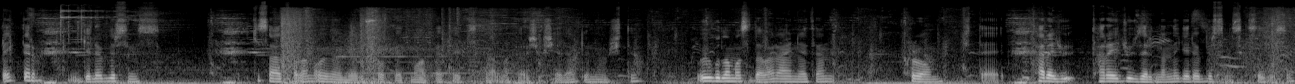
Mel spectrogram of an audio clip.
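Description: A young man, casually commenting his own ranked game, excitable and chatty with teammates and viewers. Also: mid-range voice, a little fast, creaky. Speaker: gaming YouTuber. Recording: game music behind the voice.

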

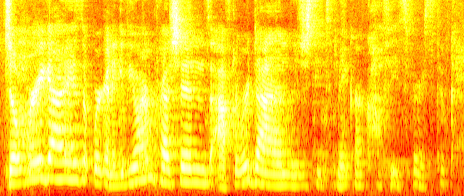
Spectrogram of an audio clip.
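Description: In a fast, medium-pitched voice, a young lifestyle vlogger chats from her home kitchen, addressing her audience as babes and honey with bubbly energy. There's a slight hiss or hum, plus echo and gentle background music in the room.

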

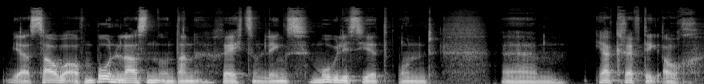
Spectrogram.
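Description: A young man giving relaxed voice-over instructions for a mobility workout, with many fillers and restarts. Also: sits low. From Germany. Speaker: athlete demonstrating exercises.

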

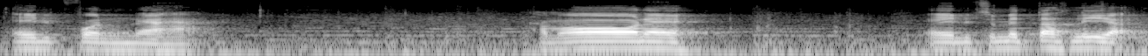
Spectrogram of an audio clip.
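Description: A man with a flat, slightly mellow, medium-pitched voice hosts a let's play, muttering and grumbling at the game in exasperation. Soft music plays in the background, and the room sounds echoey.

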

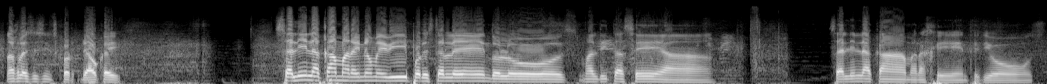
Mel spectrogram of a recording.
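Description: A man's voice: mid-range voice, a little slow, fairly bright tone, soft background music. A young man with a Peruvian Spanish accent, streaming live and chatting casually with jokes, teasing and a lot of laughter. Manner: joking, teasing banter with frequent laughter.

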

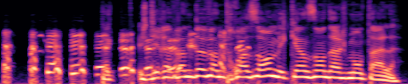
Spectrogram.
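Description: A man's voice: high voice, huge pitch swings, slow pace, no echo. Teasing young male prank caller. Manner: teasing, mocking, laughs a lot. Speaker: radio prank-call host. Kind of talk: prank call banter.

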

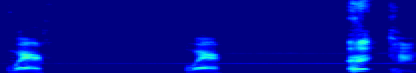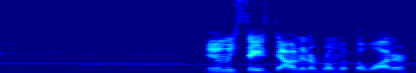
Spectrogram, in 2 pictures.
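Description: This young adult man speaks slowly at a fairly high pitch, slightly bright, with a little background hiss or hum. During a casual live horror-game stream he reacts and talks to chat in slang, pleading over and over in exasperation. He clears his throat often, and the strain in his voice suggests he's coming apart.

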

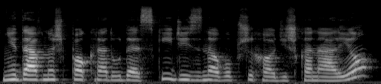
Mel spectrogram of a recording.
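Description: A woman doing a loud gruff watchman. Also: medium pitch, a little slow, close to an everyday voice. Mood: hostile. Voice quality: thick, coarse voice. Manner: loud, threatening, shouting. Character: burly gruff male watchman, hostile. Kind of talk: audiobook character voice.

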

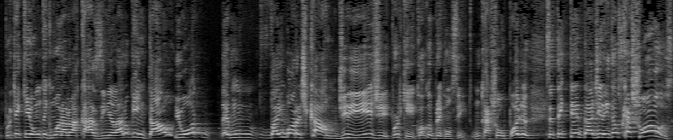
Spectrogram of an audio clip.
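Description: A young Brazilian man hosting a reaction video, ranting in mock indignation and firing comic questions at cartoon characters. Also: very high voice. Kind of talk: comedic reaction commentary.

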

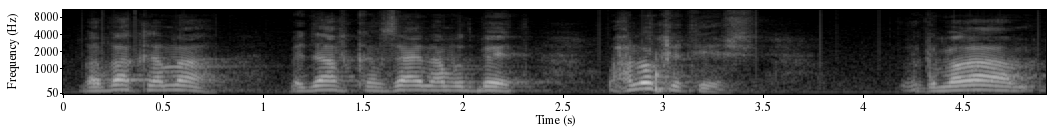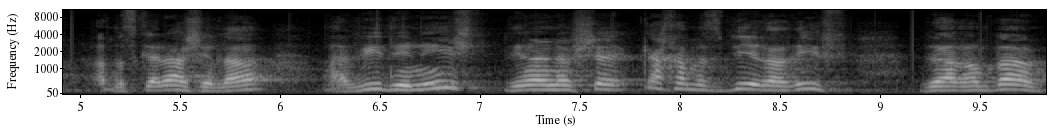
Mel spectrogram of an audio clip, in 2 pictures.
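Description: A middle-aged man delivering a halachic lecture as a rabbi, animated and repeating words for emphasis. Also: a little high. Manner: animated, quotes others in acted voices, repeats words for emphasis. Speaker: rabbi giving a weekly Torah lecture. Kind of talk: Saturday-night halachic lecture.

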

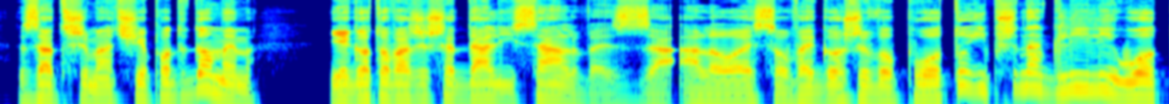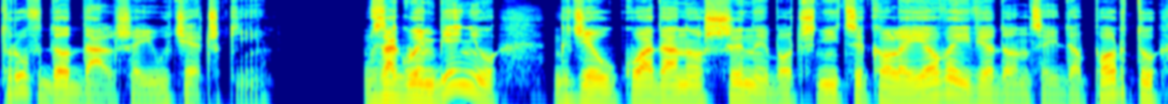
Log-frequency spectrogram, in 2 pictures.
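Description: A man narrates a novel for an audiobook in a low voice with lively, rolling intonation. His storytelling is measured and expressive. The close studio mic gives a dry, roomless sound. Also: no room sound. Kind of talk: scripted literary narration. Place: recording studio.

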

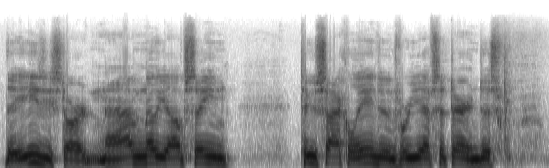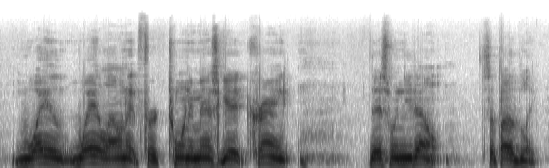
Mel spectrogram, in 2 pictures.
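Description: A man's voice: mid-range voice, fairly even intonation, moderate pace, dark tone. A man, casually reviewing a chainsaw in his home garage, talking in a folksy, rambling way with fillers. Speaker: tool reviewer. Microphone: camera-mounted mic.

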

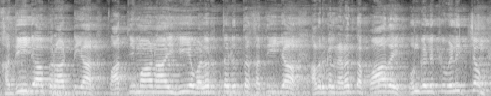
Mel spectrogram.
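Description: A man giving a sermon, moving between soft storytelling and loud, rising exhortation. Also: high voice, fairly even intonation, normal speed, reverberant, slight background noise. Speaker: Islamic preacher.

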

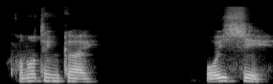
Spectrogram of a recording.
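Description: A woman's voice: deep voice, level tone, slow pace. A woman voicing a cocky, teasing young older brother in a comic tongue-twister reading drama. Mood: playful.

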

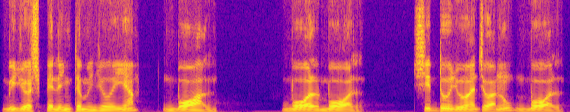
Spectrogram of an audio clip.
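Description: A man's voice: on the low side, moderate pace, dark tone, no echo. A man with a Gujarati accent teaching a spoken English lesson, explaining step by step and putting questions to his listeners.

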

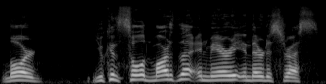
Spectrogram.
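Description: Priest, male, high voice, measured recitation of funeral liturgy, dry sound. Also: darkish tone, no echo. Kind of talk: graveside funeral rite.

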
